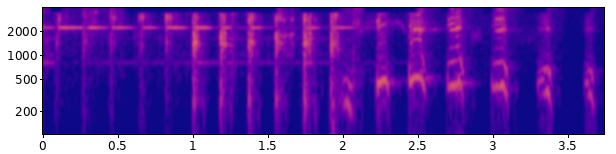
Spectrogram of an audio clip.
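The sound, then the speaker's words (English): A bell is struck over and over in a rapid, steady rhythm, its bright ringing tone hanging beneath the hits, followed by a run of choppy, laughter-like bursts. “I had to walk to hit that bell.”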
